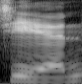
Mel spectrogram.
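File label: "jian", third tone, Mandarin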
